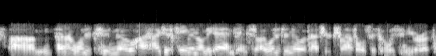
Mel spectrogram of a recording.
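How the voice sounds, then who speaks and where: The man's intonation is monotone and flat as he talks fairly quickly over noticeable background noise. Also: medium pitch for a man, hardly any pauses. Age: 80s+. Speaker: ham radio net participant. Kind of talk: radio net check-in chat. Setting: amateur radio digital voice net. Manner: halting.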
